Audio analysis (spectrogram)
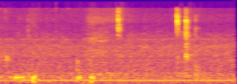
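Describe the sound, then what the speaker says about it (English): Scattered sharp clicks from a computer keyboard, with a handful of uneven taps and short bursts over a low steady hum, quiet and close. "I'm pretty sure my keyboard would be really loud"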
